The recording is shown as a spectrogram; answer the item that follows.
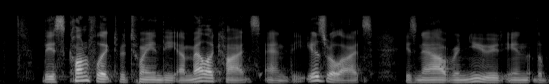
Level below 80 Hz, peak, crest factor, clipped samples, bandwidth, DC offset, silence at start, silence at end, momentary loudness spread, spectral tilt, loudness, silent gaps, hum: -72 dBFS; -6 dBFS; 22 dB; under 0.1%; 10.5 kHz; under 0.1%; 0.2 s; 0.05 s; 13 LU; -4.5 dB/octave; -29 LUFS; none; none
